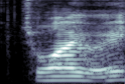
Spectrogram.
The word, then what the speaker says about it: 좋아요: 자, 마찬가지로 싫어요, 좋아요 역시 그냥 싫어요의 리을이 올라가고 좋아요의 히은 가만히 이응처럼 발음돼서 싫어요, 좋아요 이렇게 읽어 주시면 되겠습니다.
